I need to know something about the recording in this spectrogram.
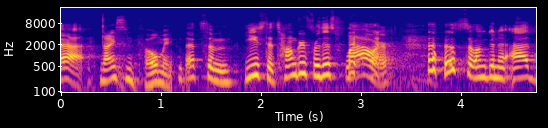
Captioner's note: laughs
